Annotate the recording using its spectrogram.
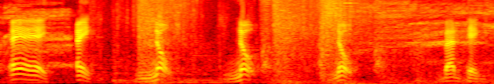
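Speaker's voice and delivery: sharp repeated hey, scolding the pig; scolding shout. Real, not acted. Yelling at a game pig.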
